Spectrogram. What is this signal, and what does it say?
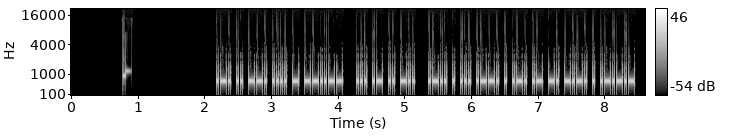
Morse code, heard as a keyed tone, about 40 wpm, 700 Hz. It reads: RIGHT, SAID LESPERANCE.
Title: A Sound Of Thunder 40wpm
